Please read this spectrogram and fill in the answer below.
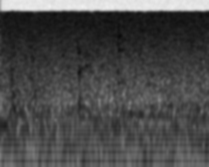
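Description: Quiet room with a steady hiss and a few faint, light clicks of cutlery on china plates during a meal.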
